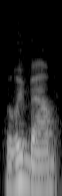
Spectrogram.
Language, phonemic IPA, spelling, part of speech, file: French, /ʁy.baʁb/, rhubarbe, noun, Fr-rhubarbe.ogg
- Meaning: rhubarb (any plant of the genus Rheum)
